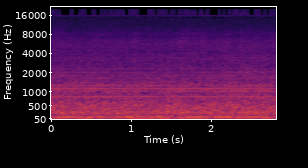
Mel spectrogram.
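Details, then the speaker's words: Crest Audio VS900 power amplifier with an extra resistor clipped on to slow the cooling fan: soft, even fan hiss with a low steady hum and no ticking or rubbing, quite quiet with reduced airflow. "not a lot of airflow but there's airflow there that's for sure it's quite quiet"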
